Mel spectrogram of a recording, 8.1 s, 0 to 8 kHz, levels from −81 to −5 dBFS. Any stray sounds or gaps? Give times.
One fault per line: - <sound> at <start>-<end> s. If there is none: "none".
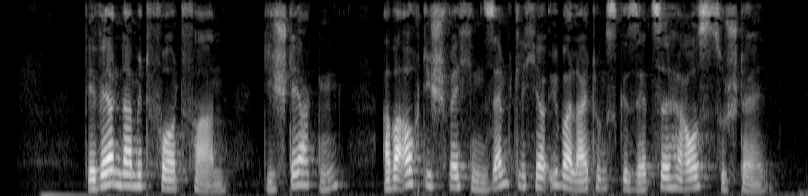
none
